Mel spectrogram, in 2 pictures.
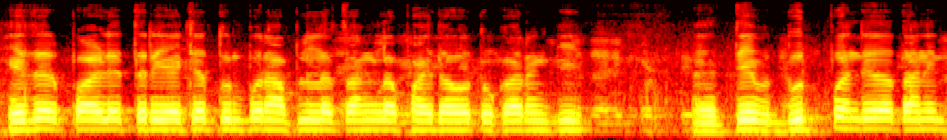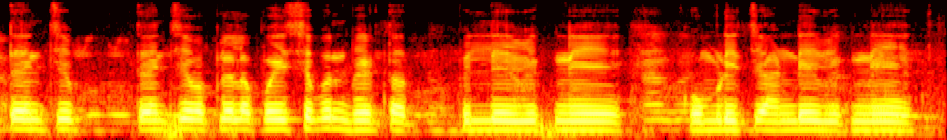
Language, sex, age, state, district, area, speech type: Marathi, male, 30-45, Maharashtra, Hingoli, urban, spontaneous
